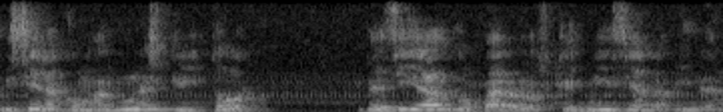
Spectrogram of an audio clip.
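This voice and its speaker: In a room with audible echo, a man with a fairly high pitch and a dark, mellow tone speaks somewhat breathily with fairly even intonation. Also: moderate pace. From Mexico, Morelia, Michoacán. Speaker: memoir author. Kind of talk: reading aloud.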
